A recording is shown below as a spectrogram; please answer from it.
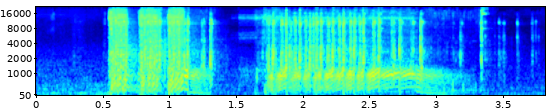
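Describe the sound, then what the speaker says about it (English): A pneumatic air impact tool with a 32mm socket loosens the front axle nut on a 2011-2017 Nissan Quest, firing two loud, rattling bursts of hammering, the second longer and trailing off. "We're going to use a 32mm socket and our air tool to go ahead and loosen that nut."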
